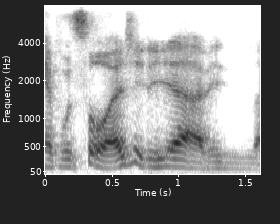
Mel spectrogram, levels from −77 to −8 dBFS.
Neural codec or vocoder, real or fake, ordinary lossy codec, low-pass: codec, 16 kHz, about 1 kbps, DyCAST, with the encoder's durations; fake; Opus, 24 kbps; 7.2 kHz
